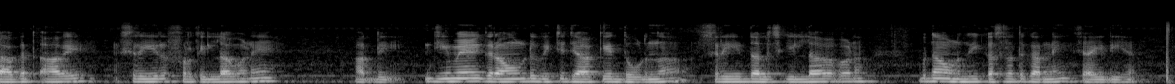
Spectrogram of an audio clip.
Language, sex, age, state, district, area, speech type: Punjabi, male, 30-45, Punjab, Mohali, urban, spontaneous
